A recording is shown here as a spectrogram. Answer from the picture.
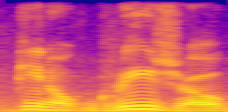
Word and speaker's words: Pinot Grigio: Now, we should say that our pronouncer isn't right on with this, because this would look like we would say Pinot Grigio, but it is... Pinot Grigio.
